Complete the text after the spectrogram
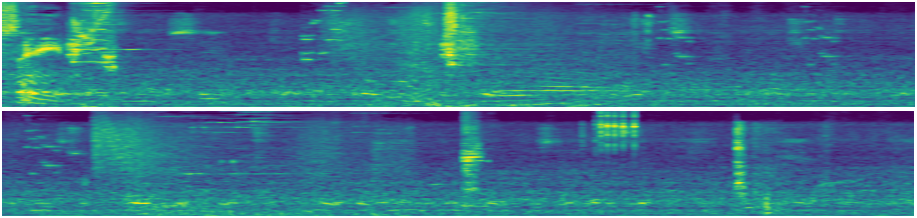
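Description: Short menu clicks sound now and then.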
